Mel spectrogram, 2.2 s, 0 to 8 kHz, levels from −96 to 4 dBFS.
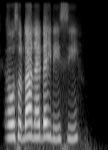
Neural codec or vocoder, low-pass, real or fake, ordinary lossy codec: codec, 16 kHz, about 1 kbps, DyCAST, with the encoder's durations; 7.2 kHz; fake; none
